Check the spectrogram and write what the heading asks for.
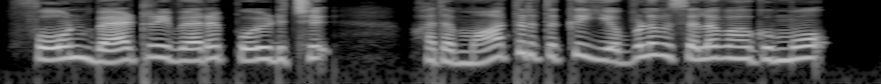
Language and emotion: Tamil, fearful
